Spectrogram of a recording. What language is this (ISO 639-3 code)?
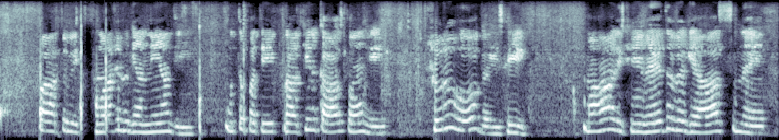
pan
